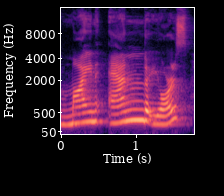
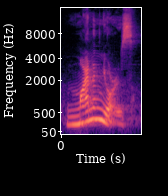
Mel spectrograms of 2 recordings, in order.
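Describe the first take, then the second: First: The D in and is clearly pronounced. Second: The D in and is dropped. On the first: The speaker calls it wrong. "not mine and yours" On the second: The speaker calls it right. "You don't pronounce the D"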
